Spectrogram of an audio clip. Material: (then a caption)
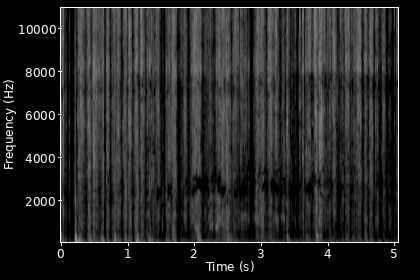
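Plastic. Fingertips and nails quickly tap and scratch along the rims of a stack of hand-sized, hollow, lightweight yellow and pale green plastic discs with round holes. The result is a rapid, continuous stream of bright, crisp clicks and scratchy rasps, mostly high in pitch with little low end. Each tap dies away almost instantly.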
